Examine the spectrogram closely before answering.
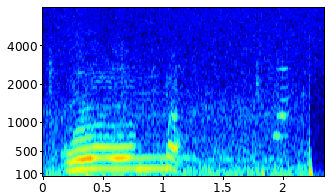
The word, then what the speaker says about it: Om: saying om om om mother said that the last syllable we just swall she said you have to clearly pronounce it om any questions last time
